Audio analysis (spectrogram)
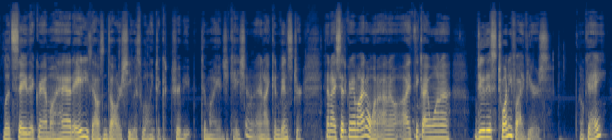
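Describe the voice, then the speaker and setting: A male teacher gives an informal lecture on personal finance, rambling conversationally, correcting himself as he goes, and acting out quoted asides. His voice sits on the high side, with a darkish, husky tone and vocal fry.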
